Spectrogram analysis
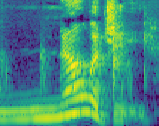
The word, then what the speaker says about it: enallage: And it's called an analogy. kind of like analogy but spelled like enalage.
